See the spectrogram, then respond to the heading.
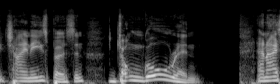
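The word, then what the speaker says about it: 中国人: Perth, and she said, your pronunciation was very good and your use of tones was very accurate. Zhongguoren. And apparently tones is the most difficult part.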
